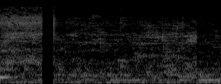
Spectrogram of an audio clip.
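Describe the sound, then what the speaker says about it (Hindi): Steady pouring water with a brief break near the start, then a continuous splashing flow that runs to the end, fairly close. "अब थोड़ा सा पानी डाल देंगे"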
